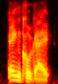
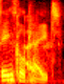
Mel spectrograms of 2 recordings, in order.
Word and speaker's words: inculcate: Inklegate. Inklegate. Oh, it's Kate, not gate. My accent is inculcate.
